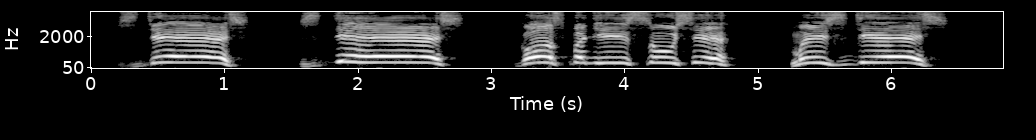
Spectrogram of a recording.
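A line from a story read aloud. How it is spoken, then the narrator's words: Shouting. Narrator (Russian): матрос закричал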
